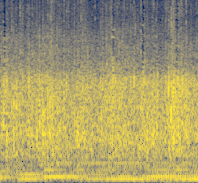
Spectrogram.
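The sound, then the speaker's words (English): An audience claps their hands in a steady, dense wash of applause that holds evenly for the whole two seconds, with a faint low hum underneath. “You can clap your hands.”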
